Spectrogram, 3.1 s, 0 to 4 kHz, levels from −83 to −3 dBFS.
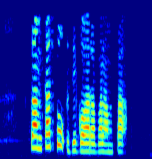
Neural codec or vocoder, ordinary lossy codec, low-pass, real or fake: none; MP3, 16 kbps; 3.6 kHz; real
